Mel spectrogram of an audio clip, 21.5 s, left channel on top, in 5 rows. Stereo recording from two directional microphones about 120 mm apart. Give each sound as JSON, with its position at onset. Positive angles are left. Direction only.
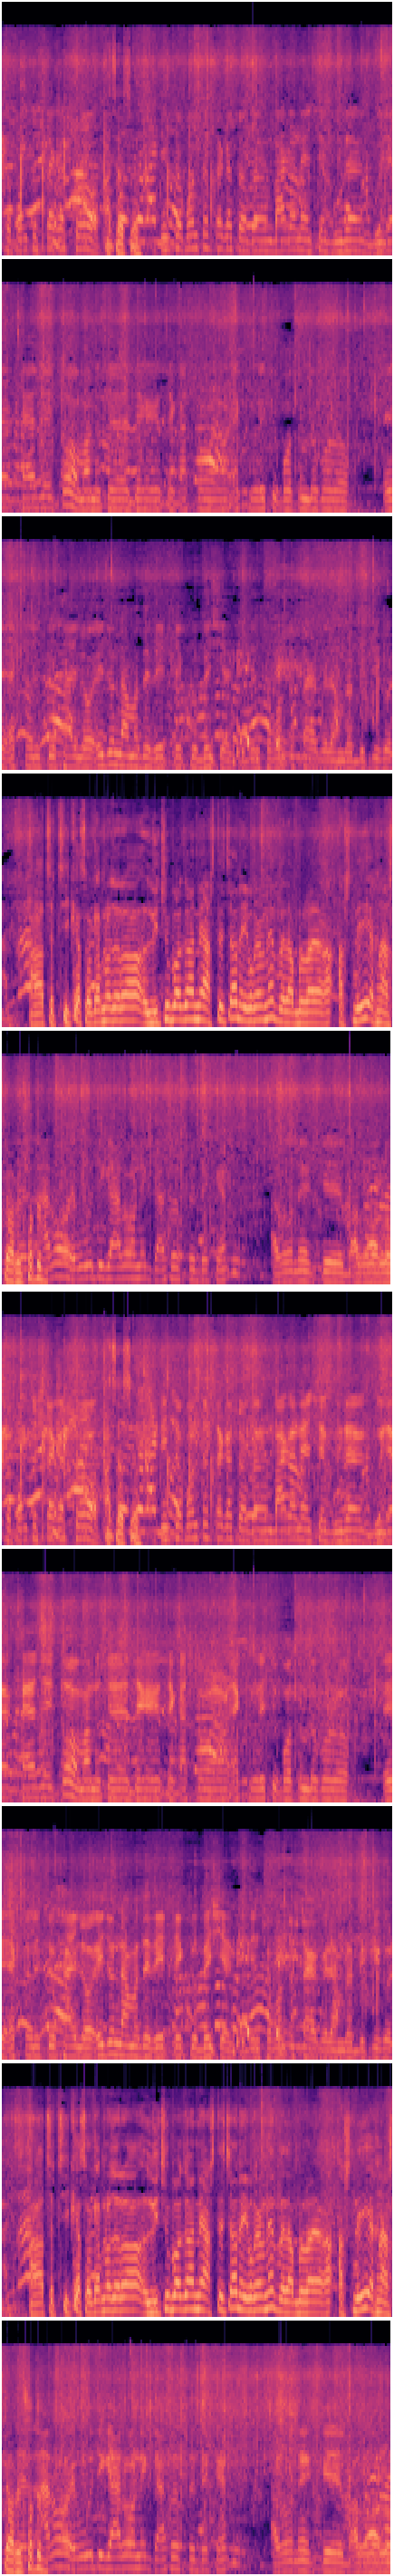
{"t": 0.9, "sound": "speech", "side_deg": 10}
{"t": 1.5, "sound": "speech", "side_deg": -10}
{"t": 2.3, "sound": "speech", "side_deg": 10}
{"t": 4.6, "sound": "speech", "side_deg": 10}
{"t": 9.4, "sound": "speech", "side_deg": 10}
{"t": 13.2, "sound": "speech", "side_deg": 10}
{"t": 14.7, "sound": "speech", "side_deg": 5}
